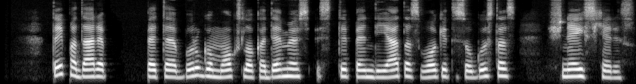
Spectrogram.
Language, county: Lithuanian, Telšiai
